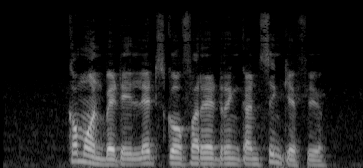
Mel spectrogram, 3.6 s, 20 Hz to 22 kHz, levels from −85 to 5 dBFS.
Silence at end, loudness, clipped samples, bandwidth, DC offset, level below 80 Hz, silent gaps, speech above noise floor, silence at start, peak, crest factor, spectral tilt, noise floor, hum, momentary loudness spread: 0.35 s; -29 LUFS; under 0.1%; 16 kHz; under 0.1%; -60 dBFS; none; 38 dB; 0.7 s; -10 dBFS; 18 dB; -6.5 dB/octave; -66 dBFS; none; 9 LU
